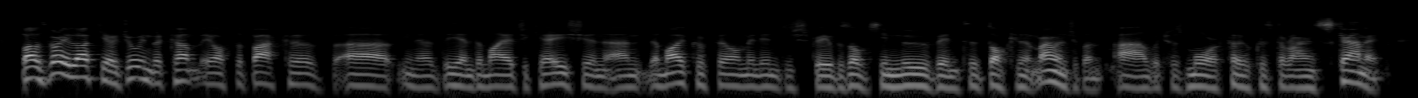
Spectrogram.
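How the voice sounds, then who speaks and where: Barely pausing, a man with a Bristol accent talks at a very fast pace. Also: fairly low pitch for a man, ordinary pitch variation. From England, Bristol. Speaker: sales director. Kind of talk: podcast interview. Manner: hesitant, many fillers.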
